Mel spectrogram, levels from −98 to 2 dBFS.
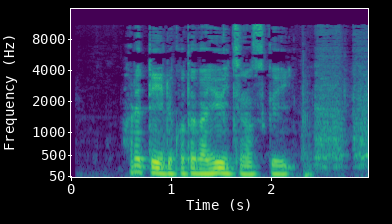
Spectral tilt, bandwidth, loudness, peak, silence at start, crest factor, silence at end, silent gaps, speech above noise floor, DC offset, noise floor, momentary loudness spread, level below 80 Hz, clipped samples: -6 dB/octave; 11.5 kHz; -19 LUFS; -4 dBFS; 0.55 s; 16 dB; 0 s; none; 47 dB; under 0.1%; -65 dBFS; 19 LU; -38 dBFS; under 0.1%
